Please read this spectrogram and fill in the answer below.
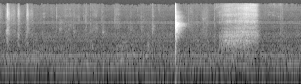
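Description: Art materials handled on a tabletop: a few light clicks, one sharp tap about three and a half seconds in, then just under a second of rubbing or scraping.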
